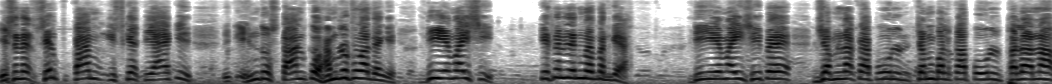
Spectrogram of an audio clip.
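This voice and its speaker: A man's raised, projected voice sits at extremely high pitch with a bright, sharp tone. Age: 70s. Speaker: farmers' union leader. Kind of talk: political interview.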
